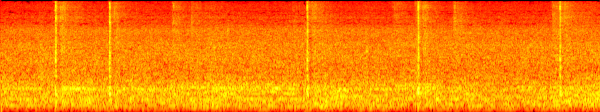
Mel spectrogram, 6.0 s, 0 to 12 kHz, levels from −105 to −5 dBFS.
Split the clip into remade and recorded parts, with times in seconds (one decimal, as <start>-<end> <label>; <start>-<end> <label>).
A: 0.0-6.0 recorded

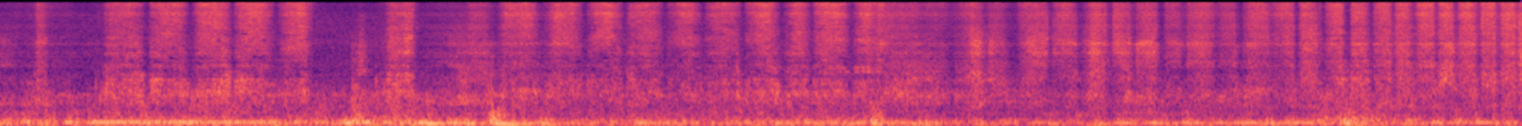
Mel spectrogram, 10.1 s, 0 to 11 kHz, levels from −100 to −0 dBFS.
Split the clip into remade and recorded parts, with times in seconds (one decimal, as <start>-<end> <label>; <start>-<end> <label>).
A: 0.0-0.6 remade; 0.6-2.8 recorded; 2.8-3.8 remade; 3.8-5.9 recorded; 5.9-8.8 remade; 8.8-9.3 recorded; 9.3-10.1 remade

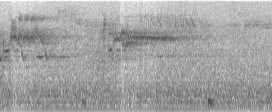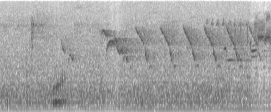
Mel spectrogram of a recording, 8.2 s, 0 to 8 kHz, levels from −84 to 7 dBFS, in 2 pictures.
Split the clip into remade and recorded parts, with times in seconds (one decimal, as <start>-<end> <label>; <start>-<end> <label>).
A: 0.0-8.2 recorded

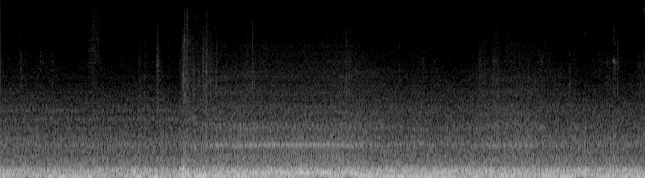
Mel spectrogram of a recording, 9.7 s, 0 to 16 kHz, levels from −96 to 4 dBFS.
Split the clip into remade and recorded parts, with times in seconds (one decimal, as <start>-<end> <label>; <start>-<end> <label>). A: 0.0-9.7 recorded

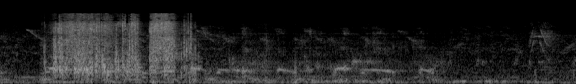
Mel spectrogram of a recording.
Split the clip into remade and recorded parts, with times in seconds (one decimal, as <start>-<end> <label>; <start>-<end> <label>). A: 0.0-2.3 recorded; 2.3-4.5 remade; 4.5-5.8 recorded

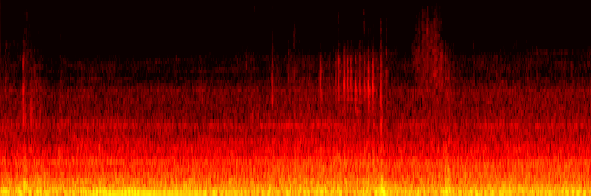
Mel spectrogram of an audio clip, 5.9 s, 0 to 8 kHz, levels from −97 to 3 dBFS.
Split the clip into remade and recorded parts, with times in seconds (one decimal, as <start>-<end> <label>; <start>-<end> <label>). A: 0.0-5.9 recorded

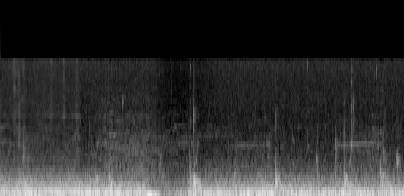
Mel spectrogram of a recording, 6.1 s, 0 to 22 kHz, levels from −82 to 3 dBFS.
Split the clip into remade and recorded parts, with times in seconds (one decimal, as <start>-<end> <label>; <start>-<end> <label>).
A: 0.0-1.2 remade; 1.2-6.1 recorded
